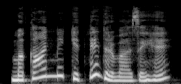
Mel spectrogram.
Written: दरवाज़ा

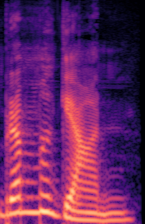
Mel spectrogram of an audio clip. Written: ब्रह्मज्ञान

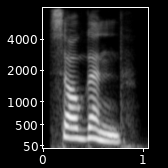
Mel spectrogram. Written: सौगंध

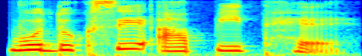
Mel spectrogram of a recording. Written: आपीत

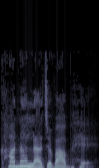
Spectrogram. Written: लाजवाब

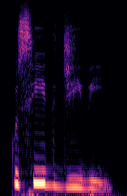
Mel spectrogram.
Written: कुसीदजीवी

